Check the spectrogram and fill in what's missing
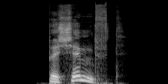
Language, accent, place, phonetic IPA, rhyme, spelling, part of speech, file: German, Germany, Berlin, [bəˈʃɪmp͡ft], -ɪmp͡ft, beschimpft, verb, De-beschimpft.ogg
- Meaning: 1. past participle of beschimpfen 2. inflection of beschimpfen: second-person plural present 3. inflection of beschimpfen: third-person singular present 4. inflection of beschimpfen: plural imperative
